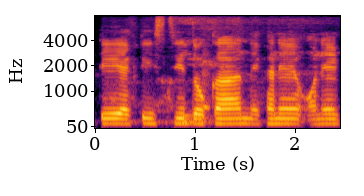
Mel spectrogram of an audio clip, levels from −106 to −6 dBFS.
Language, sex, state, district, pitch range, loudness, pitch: Bengali, male, West Bengal, Paschim Medinipur, 130-135 Hz, -23 LUFS, 130 Hz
